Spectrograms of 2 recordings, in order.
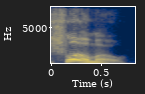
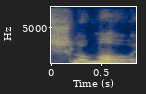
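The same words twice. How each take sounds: First: The stress is on the first syllable. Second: The stress is on the last syllable. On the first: This is the modern Israeli name form. "tons of people in Israel named Shlomo" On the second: This is the biblical form. "in the Bible it's Shlomo"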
